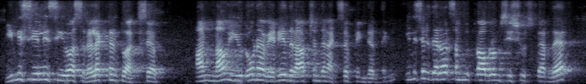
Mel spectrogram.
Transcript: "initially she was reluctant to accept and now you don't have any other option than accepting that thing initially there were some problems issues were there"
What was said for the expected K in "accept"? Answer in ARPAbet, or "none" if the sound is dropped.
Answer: K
